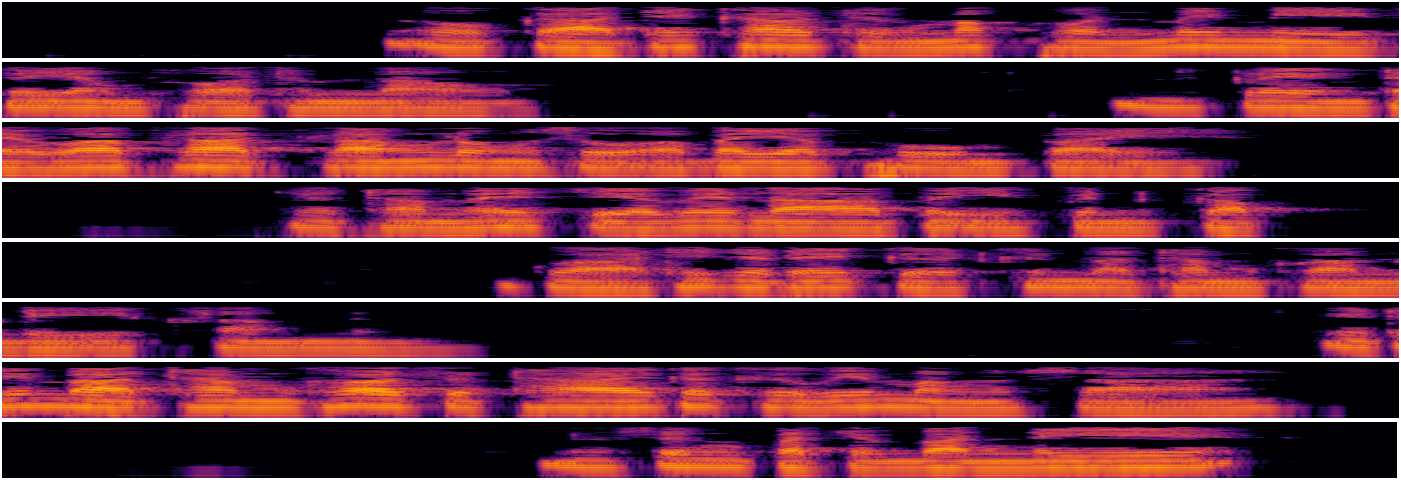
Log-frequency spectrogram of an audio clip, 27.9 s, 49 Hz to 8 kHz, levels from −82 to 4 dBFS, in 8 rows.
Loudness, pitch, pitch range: -22 LUFS, 115 Hz, 105-125 Hz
